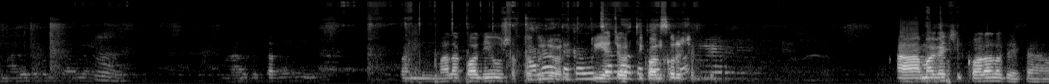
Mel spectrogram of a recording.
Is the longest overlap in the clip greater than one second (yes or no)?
yes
